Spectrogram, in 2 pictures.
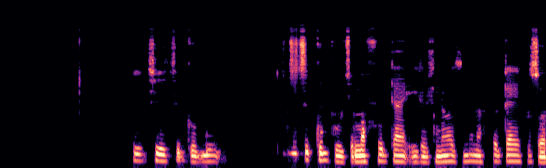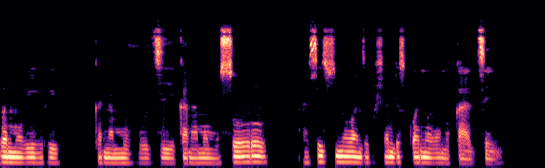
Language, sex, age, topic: Ndau, male, 18-24, health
